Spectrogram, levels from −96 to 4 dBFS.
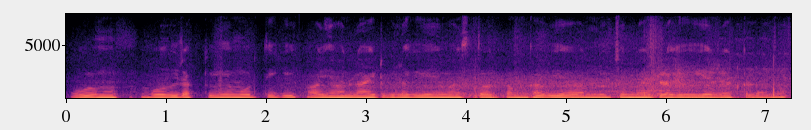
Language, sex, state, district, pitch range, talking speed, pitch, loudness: Hindi, male, Chhattisgarh, Korba, 140-145 Hz, 225 wpm, 140 Hz, -26 LUFS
